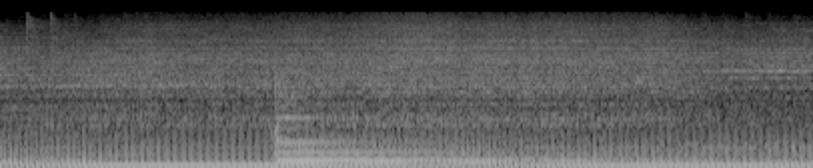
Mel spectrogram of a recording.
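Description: Live hard-rock band playing a slow, sustained passage: held chords over a steady low note, with a new chord struck about two seconds in.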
